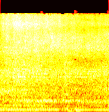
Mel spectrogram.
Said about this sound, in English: Sorry about the noise of cars.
